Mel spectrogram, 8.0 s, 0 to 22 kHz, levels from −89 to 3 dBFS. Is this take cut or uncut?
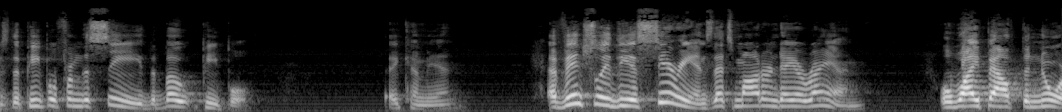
uncut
